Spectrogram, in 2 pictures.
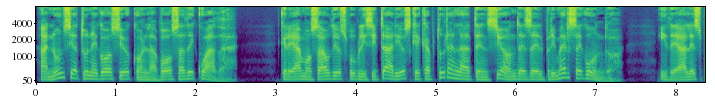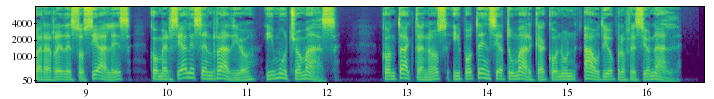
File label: Newsreader and Educator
